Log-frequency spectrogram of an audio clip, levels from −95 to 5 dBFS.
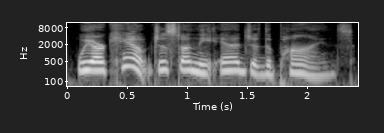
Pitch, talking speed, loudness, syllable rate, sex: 215 Hz, 245 wpm, -19 LUFS, 6.2 syllables/s, female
